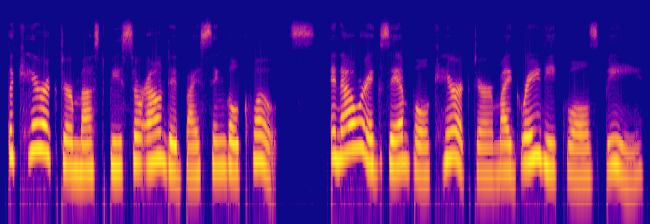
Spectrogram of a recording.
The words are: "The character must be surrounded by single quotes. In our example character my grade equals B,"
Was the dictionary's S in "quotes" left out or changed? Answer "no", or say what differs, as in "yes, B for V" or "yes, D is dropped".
no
